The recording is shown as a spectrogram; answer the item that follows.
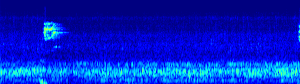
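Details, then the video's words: A single short, high, slightly rasping call from a female double-collared seedeater calling to excite males, with a steady low hum behind it and another note just starting at the end. "Fêmea de Coleiro Chamando para Esquentar e Foguear Qualquer Coleiro ou Papacapim!!!"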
